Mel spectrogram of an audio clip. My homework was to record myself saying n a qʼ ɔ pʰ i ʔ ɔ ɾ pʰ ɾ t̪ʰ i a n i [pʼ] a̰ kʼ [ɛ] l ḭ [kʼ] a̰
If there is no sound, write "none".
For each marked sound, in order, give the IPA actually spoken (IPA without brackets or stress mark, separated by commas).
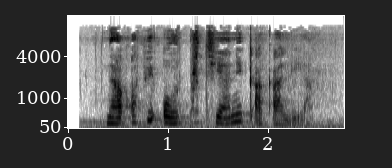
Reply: kʼ, a, none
